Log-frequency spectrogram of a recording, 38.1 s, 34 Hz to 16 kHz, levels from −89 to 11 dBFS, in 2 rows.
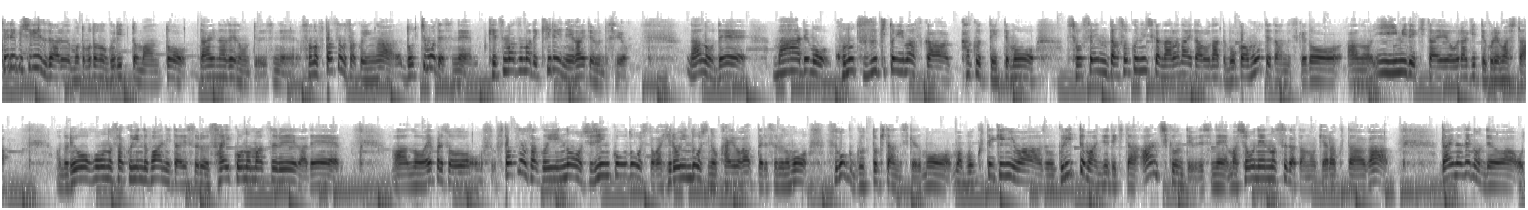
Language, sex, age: Japanese, male, 40-59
